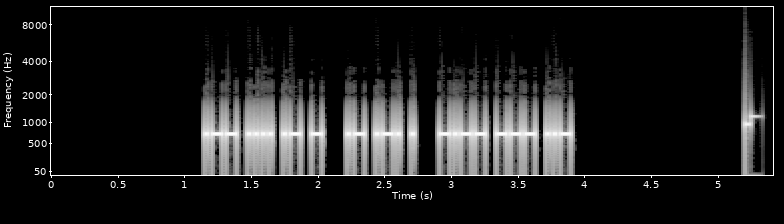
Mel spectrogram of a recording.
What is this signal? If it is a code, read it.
Morse code, heard as a keyed tone, about 44 wpm, 700 Hz. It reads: WHAT ARE YOU
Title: Sets of 3 Words 45wpm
